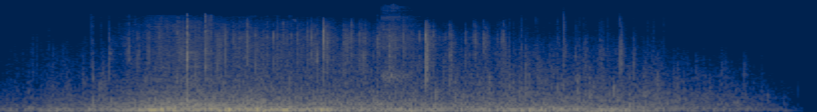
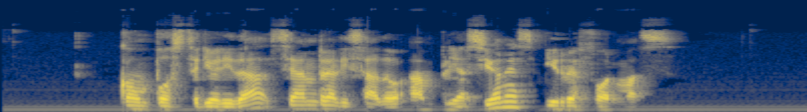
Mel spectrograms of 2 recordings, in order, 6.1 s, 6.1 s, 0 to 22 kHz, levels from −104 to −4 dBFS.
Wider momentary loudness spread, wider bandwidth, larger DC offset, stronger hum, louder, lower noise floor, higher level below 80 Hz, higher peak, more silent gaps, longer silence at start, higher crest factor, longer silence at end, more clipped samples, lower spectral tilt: first, 17 LU vs 5 LU; first, 13.5 kHz vs 9.2 kHz; neither; second, none vs 50 Hz at -45 dBFS; second, -51 LUFS vs -16 LUFS; first, -74 dBFS vs -55 dBFS; about the same, -58 dBFS vs -62 dBFS; second, -28 dBFS vs -2 dBFS; neither; second, 0 s vs 0.9 s; first, 22 dB vs 16 dB; second, 0.5 s vs 1.05 s; neither; first, -6 dB/octave vs -3.5 dB/octave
